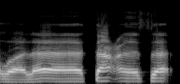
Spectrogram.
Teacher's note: Ain pun jangan antum kenakan qalqalah ya, sehingga ya wala ta'sa nah, jangan wala ta'sau Wala ta'saw fil ardi mufsidin.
